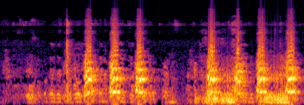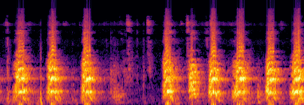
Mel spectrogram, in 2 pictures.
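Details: Dog barking while confronting a Russell's viper: loud, sharp barks repeated roughly every half second in steady runs, with a brief pause midway, and Marathi-speaking men talking in the background.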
